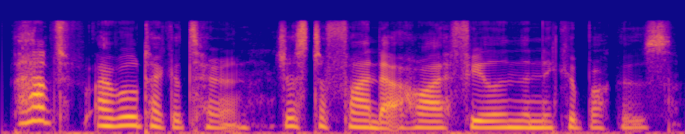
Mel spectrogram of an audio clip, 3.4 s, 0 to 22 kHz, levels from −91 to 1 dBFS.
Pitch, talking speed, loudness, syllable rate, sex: 215 Hz, 265 wpm, -20 LUFS, 6.5 syllables/s, female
